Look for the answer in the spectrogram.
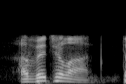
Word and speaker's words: Avigilon: Avigilon.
